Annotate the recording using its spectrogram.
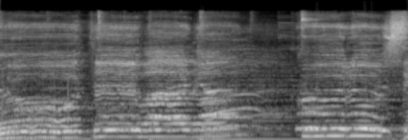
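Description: Hymn sung over sustained instrumental accompaniment, a melodic vocal line over steady held low notes; a louder phrase begins right at the start and another about three seconds in.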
